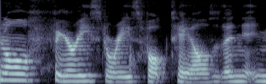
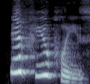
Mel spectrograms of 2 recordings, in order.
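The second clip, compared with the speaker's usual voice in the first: much higher pig voice; high pig politeness; polite little pig; 12 semitones higher than usual. Acted. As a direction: ask sweetly as a tiny pig.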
